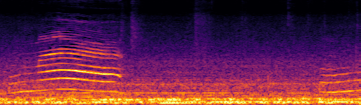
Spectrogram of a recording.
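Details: One long, bright meow from a male cat, rising then gently falling over about a second, followed by a softer start of another call, with a heavy low rumble behind.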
